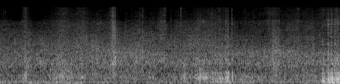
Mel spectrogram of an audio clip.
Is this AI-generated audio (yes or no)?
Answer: no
